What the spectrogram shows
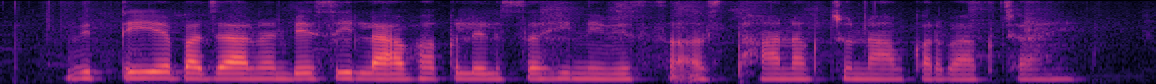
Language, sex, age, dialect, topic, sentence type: Maithili, male, 25-30, Southern/Standard, banking, statement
